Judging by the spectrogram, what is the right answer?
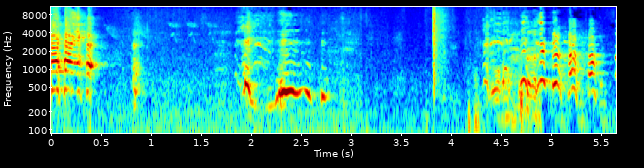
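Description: A water balloon bursting with a single sharp smack on a man's head about four seconds in, amid bursts of laughter and excited voices before and after.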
